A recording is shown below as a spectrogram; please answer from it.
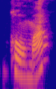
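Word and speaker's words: comma: Y yo le dije que se decía coma, igual que en español, ¿cierto? Con el acento gringo, como les comentaba, pero se escribe con double M, ¿cierto?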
